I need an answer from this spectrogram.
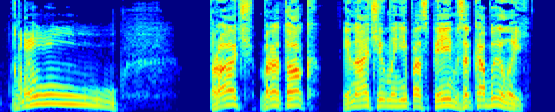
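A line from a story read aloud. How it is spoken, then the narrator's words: Shout. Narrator (Russian): крикнул Юсси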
